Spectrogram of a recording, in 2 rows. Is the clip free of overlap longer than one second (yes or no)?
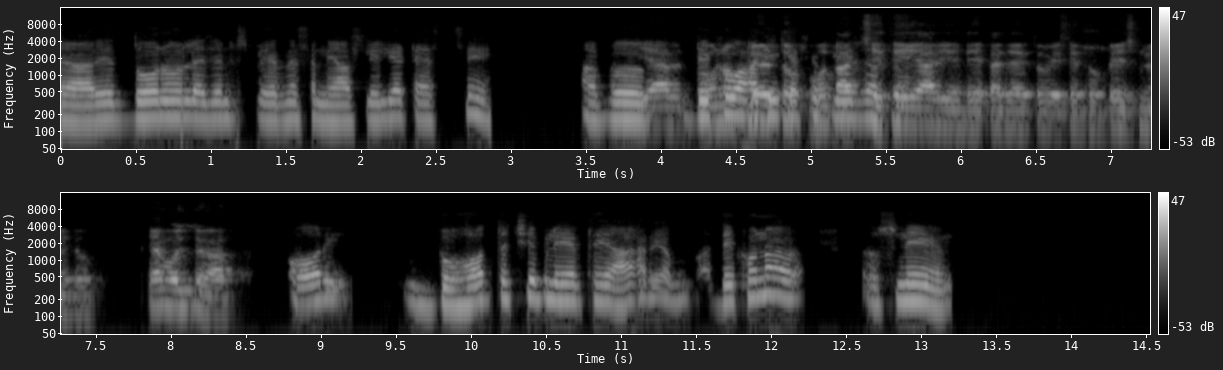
no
